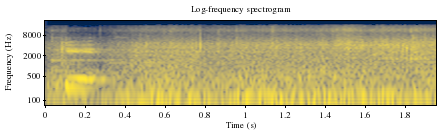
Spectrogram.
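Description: Onions sizzle in hot oil.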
